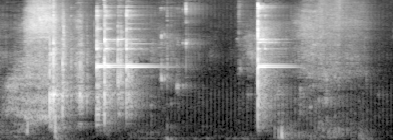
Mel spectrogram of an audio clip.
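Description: Small porcelain egg cups clink together a few times, bright ringing taps with short shimmering tails separated by brief silences.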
